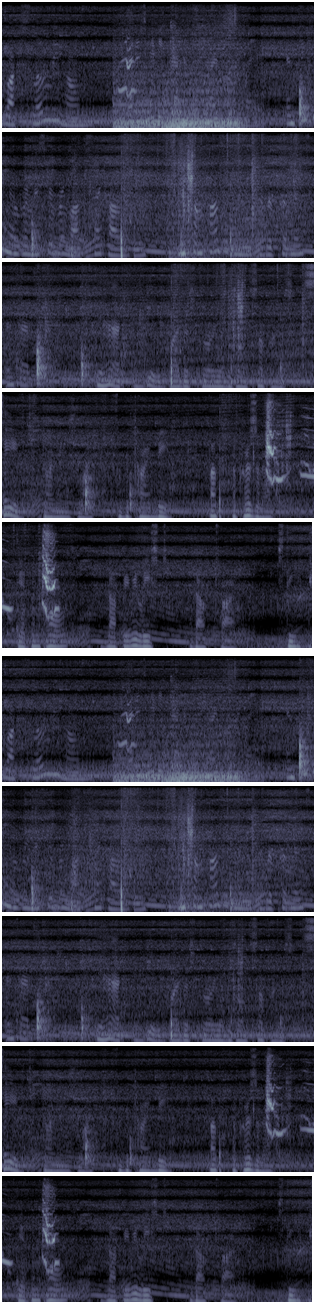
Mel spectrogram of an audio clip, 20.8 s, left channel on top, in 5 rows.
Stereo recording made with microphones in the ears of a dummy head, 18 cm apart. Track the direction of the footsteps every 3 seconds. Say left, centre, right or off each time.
off, right, left, left, left, left, off.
